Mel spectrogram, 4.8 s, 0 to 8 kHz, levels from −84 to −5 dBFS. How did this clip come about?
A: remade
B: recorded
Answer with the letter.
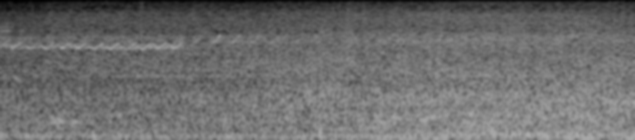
B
